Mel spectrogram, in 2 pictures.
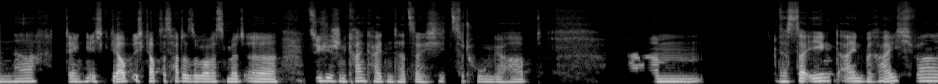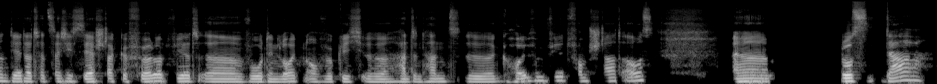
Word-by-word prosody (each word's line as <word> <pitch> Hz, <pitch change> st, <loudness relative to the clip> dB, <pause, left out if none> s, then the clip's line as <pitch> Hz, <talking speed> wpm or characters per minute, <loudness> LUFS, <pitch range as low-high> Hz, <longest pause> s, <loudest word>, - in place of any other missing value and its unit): nachdenken. 135 Hz, 0 st, -3 dB
Ich 140 Hz, -3 st, -2 dB
glaube 140 Hz, +2 st, +5 dB
ich -, -, -1 dB
glaube 145 Hz, +1 st, +3 dB
das 145 Hz, 0 st, -6 dB
hatte 145 Hz, +1 st, +2 dB
sogar 135 Hz, -1 st, +4 dB
was 130 Hz, 0 st, -1 dB
mit, 130 Hz, 0 st, +2 dB
äh, 130 Hz, -3 st, +3 dB, 0.3 s
psychischen 150 Hz, -2 st, 0 dB
Krankheiten 135 Hz, -2 st, -1 dB
tatsächlich 125 Hz, +1 st, -3 dB
zu -, -, -6 dB
tun 125 Hz, -1 st, -5 dB
gehabt. 115 Hz, 0 st, -4 dB, 1.1 s
Ähm, 130 Hz, 0 st, 0 dB, 0.7 s
dass 130 Hz, 0 st, 0 dB
da 140 Hz, 0 st, +6 dB
irgendein 145 Hz, -1 st, +2 dB
Bereich 135 Hz, +5 st, -1 dB
war, 155 Hz, 0 st, +1 dB
der 140 Hz, -2 st, +2 dB
da 135 Hz, -, +3 dB
tatsächlich 135 Hz, 0 st, -4 dB
sehr 130 Hz, 0 st, +4 dB
stark 135 Hz, +1 st, -3 dB
gefördert 140 Hz, +3 st, +2 dB
wird, 140 Hz, -1 st, +2 dB
äh, -, -, -9 dB
wo 130 Hz, -1 st, +2 dB
den 130 Hz, -1 st, -1 dB
Leuten 130 Hz, +2 st, 0 dB
auch 125 Hz, -1 st, -3 dB
wirklich, 125 Hz, 0 st, -3 dB
äh, -, -, -5 dB
Hand 125 Hz, 0 st, -1 dB
in 125 Hz, -1 st, -4 dB
Hand, 135 Hz, 0 st, -2 dB
äh, 130 Hz, 0 st, +1 dB
geholfen 135 Hz, +6 st, -2 dB
wird 180 Hz, -1 st, -4 dB
vom 150 Hz, 0 st, -5 dB
Staat 155 Hz, +1 st, -4 dB
aus. 185 Hz, +2 st, -1 dB, 0.8 s
Äh, 140 Hz, +1 st, +4 dB, 0.7 s
bloß 150 Hz, +1 st, +5 dB
da 180 Hz, +6 st, +2 dB
135 Hz, 155 wpm, -22 LUFS, 130-145 Hz, 1.1 s, da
